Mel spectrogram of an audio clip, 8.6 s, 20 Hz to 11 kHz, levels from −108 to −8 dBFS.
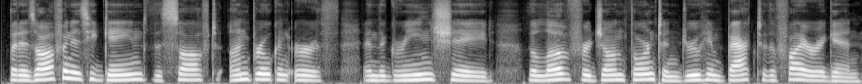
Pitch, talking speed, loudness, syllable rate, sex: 190 Hz, 180 wpm, -16 LUFS, 4.3 syllables/s, female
